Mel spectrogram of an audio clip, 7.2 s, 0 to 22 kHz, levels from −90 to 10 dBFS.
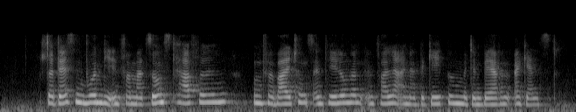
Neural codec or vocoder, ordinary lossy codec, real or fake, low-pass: codec, 24 kHz, 1.2 kbps, DualCodec; Opus, 16 kbps; fake; 7.2 kHz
